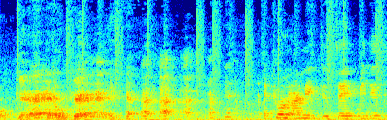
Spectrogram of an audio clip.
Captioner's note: laughs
